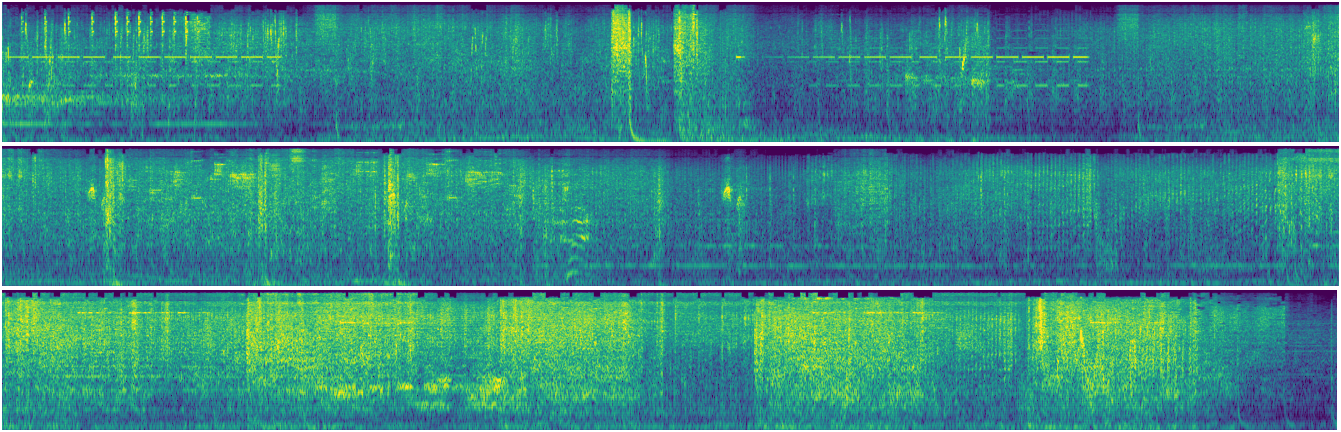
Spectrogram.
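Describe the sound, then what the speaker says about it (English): Recycler grenade blasts in the sci-fi video game Prey come as deep booms and crackling bursts over a busy game soundscape of rumbling and mechanical noise, with several loud hits spread across the stretch. "I probably totally could use a recycler grenade."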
